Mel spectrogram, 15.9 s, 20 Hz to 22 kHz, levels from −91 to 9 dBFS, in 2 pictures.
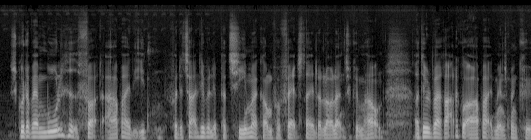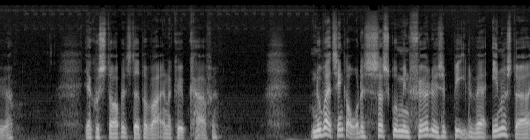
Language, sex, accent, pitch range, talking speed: Danish, male, native, 105-135 Hz, 220 wpm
